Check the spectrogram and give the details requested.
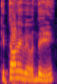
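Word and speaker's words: ಕಿತ್ತಳೆ: இந்த கித்தாலேவை ஹீயை போட்டிங்கன்னா அது பித்தளைன்னு ஆகிடும். அதனால் இந்த பழத்துக்கு உச்சரிக்கக்குள்ள உச்சரிப்பு ரொம்ப முக்கியம். கித்தாலே அப்படின்னு தான் சொல்லணும்.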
